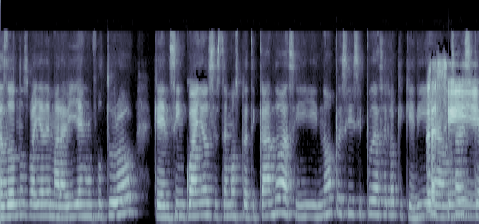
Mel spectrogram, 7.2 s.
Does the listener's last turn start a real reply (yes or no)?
no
